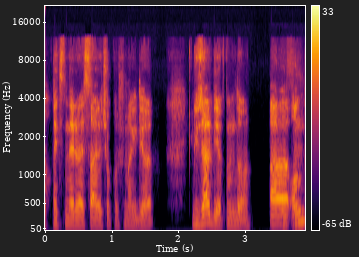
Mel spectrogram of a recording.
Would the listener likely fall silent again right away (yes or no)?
yes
